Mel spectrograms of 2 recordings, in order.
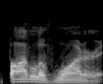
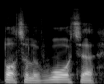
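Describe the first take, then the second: First: It is said in an American accent. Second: It is said in a British accent. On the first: "A lot of D" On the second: "in England or in the U K, it would be like"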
